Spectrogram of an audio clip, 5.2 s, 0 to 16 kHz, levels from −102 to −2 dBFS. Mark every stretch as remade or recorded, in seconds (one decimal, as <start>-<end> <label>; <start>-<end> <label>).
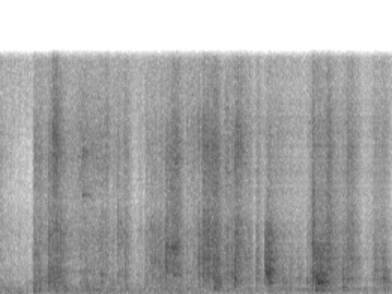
0.0-3.3 recorded; 3.3-5.2 remade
